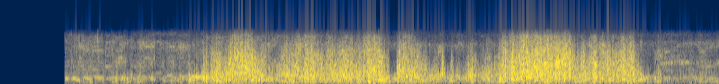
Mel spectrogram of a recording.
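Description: Strong wind gusts and roars across the microphone outdoors.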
